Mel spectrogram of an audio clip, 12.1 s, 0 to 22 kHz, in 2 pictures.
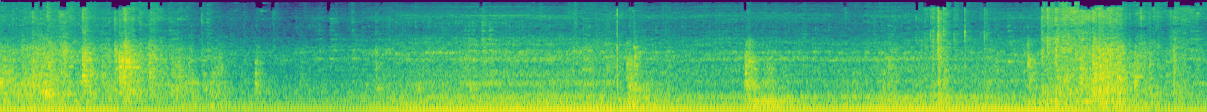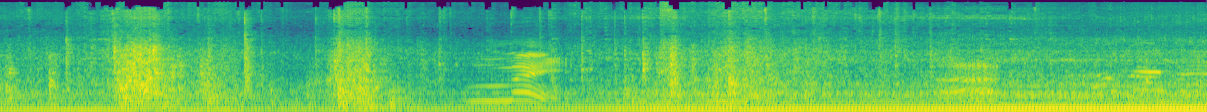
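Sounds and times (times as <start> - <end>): low engine hum: 0.0 - 12.0
glass cracking and crunching: 4.6 - 11.1.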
